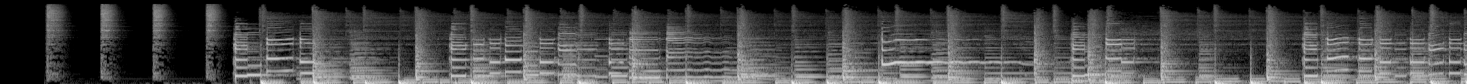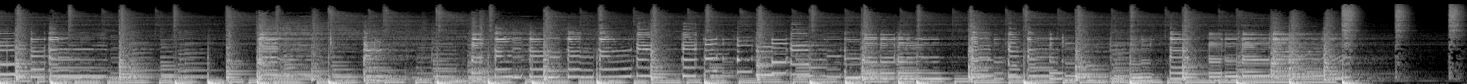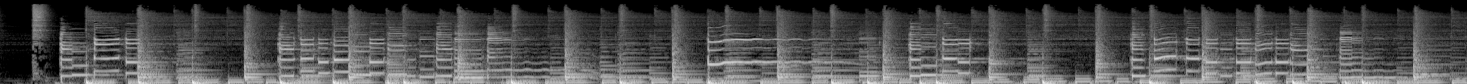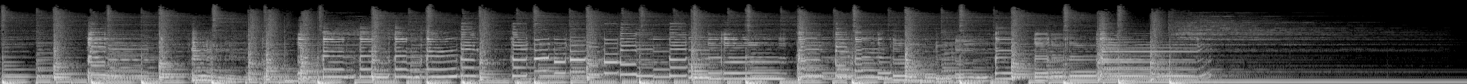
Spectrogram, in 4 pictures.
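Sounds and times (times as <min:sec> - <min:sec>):
blues jazz music: 0:00.5 - 0:58.6.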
